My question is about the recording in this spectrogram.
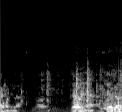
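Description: A man speaking in short phrases, with a brief mechanical clicking rattle in the pause between them.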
